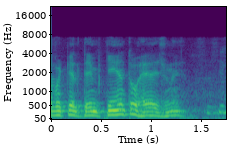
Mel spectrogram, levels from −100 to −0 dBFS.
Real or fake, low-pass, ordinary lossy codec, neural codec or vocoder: real; 7.2 kHz; none; none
